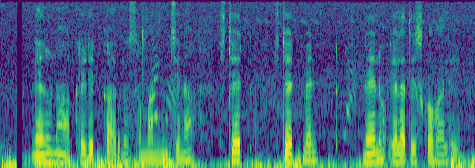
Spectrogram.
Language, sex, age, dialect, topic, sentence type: Telugu, male, 25-30, Southern, banking, question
